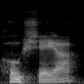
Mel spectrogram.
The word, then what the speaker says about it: Hosea: the book of Hosea I'm going to call him HOSA as he is pronounced in Hebrew HOV shinan and Hosea or HOSA is the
